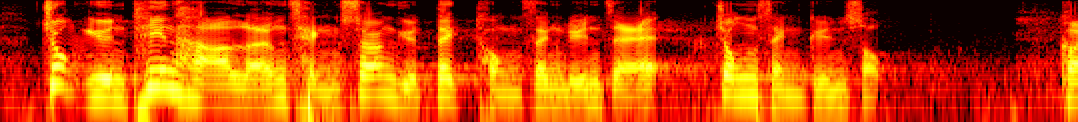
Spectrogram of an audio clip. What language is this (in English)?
Cantonese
